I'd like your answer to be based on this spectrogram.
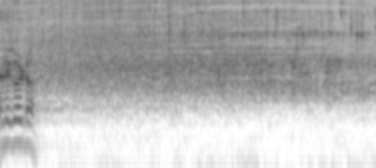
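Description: A church congregation claps hands in worship, a steady, dense wash of applause that continues evenly after a brief voice at the start.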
